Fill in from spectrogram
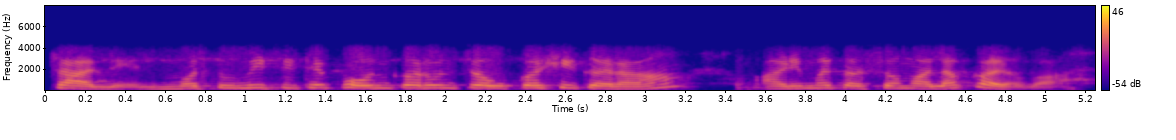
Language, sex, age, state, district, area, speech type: Marathi, female, 60+, Maharashtra, Ahmednagar, urban, conversation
